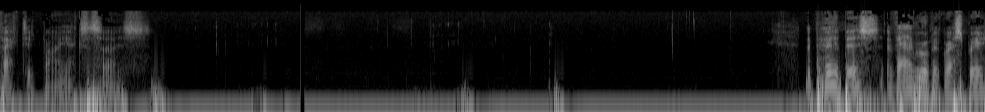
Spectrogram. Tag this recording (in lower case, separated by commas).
speech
